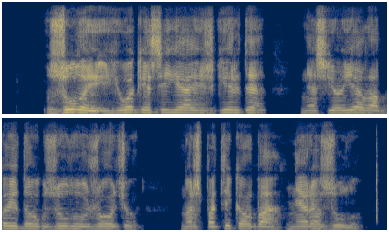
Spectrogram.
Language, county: Lithuanian, Šiauliai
